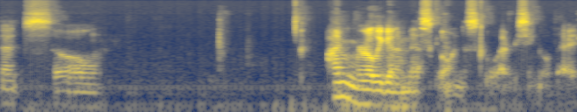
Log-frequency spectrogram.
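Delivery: tearful voice. Speaking to the camera about a class ending for good, crying. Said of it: "I'm crying".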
